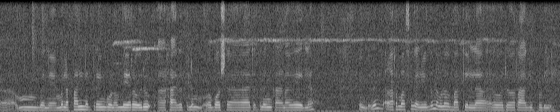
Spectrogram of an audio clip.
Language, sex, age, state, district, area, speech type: Malayalam, female, 30-45, Kerala, Kollam, rural, spontaneous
